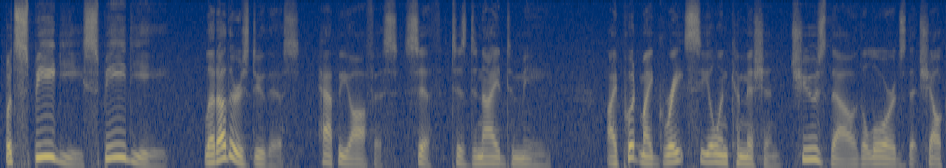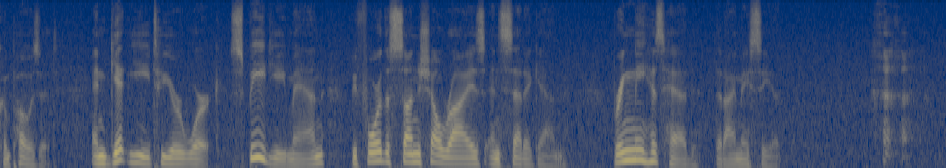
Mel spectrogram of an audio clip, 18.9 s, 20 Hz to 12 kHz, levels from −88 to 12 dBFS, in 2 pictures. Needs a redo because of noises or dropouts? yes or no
yes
